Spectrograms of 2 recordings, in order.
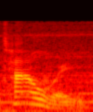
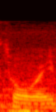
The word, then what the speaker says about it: AlphaTauri: Yeah, it's just more words, and isn't it Tauri? I know, I pronounce it as AlphaTauri, but... Yeah, I don't think it is Tory, because, yeah, I think it's Tauri.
